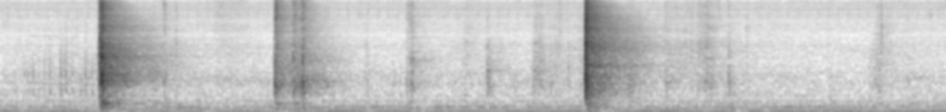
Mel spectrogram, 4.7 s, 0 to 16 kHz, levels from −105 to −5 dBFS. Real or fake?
real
